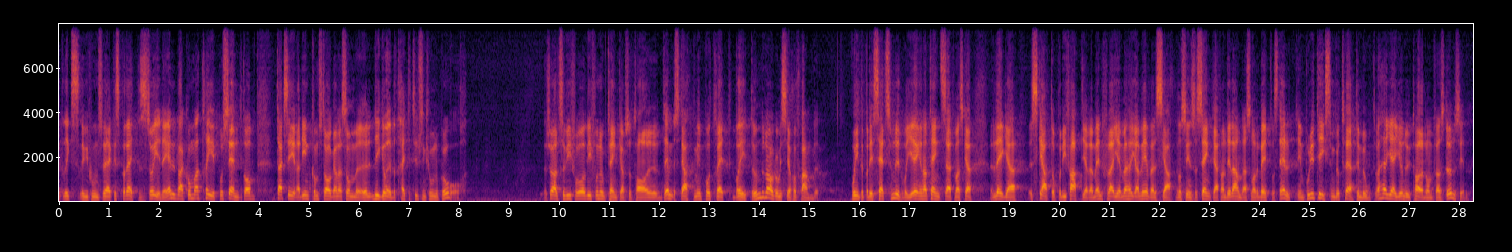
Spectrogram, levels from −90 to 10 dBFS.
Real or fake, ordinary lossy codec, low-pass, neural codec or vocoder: fake; none; none; codec, 16 kHz, 0.8 kbps, ZipCodec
